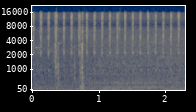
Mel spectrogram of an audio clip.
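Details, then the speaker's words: Honda Civic (2008–2010) after engine replacement, crank no start: fast, even ticking about eight times a second while cranking; caused by missing engine ground, stops when ground connected. "To connect with को लगाते हैं तो आवाज बंद हो जाता है"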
